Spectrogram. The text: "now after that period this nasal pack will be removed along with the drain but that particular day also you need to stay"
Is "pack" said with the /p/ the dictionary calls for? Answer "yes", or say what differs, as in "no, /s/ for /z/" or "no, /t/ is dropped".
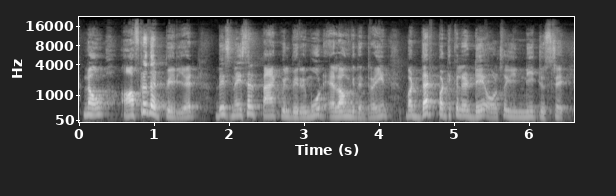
yes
